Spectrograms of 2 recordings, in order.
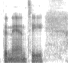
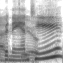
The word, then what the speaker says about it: Benanti: I always feel like I say Laura Benanti's name wrong. I think it's Benanti. Anyways,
